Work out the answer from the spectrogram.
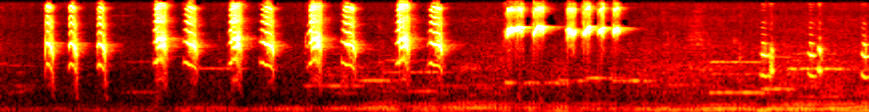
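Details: Long-tailed shrike in energetic mimicry-rich song for prompting other shrikes: evenly repeated sharp chirps, then a burst of high whistled notes, with faint steady tones and low background rumble toward the end.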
